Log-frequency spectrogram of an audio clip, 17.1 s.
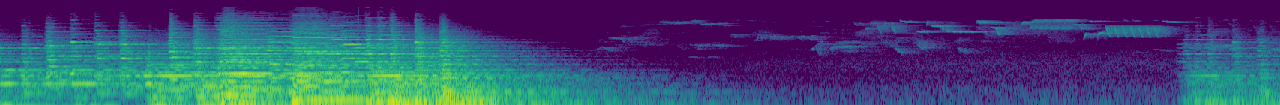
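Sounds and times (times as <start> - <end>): music: 0.0 - 8.2, 15.7 - 17.0
birds singing: 8.0 - 15.9.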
